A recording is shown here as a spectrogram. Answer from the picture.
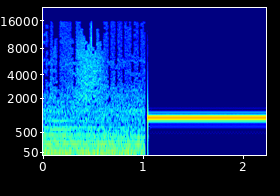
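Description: Quiet background music, cut off about a second in by a loud, steady, single-pitched beep: the test tone that goes with TV colour bars, used as a "technical difficulties" gag.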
